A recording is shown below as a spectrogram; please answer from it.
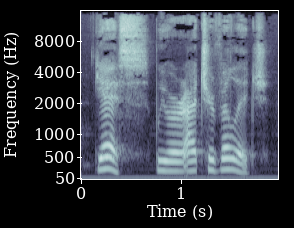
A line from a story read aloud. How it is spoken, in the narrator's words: Daniel said evenly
